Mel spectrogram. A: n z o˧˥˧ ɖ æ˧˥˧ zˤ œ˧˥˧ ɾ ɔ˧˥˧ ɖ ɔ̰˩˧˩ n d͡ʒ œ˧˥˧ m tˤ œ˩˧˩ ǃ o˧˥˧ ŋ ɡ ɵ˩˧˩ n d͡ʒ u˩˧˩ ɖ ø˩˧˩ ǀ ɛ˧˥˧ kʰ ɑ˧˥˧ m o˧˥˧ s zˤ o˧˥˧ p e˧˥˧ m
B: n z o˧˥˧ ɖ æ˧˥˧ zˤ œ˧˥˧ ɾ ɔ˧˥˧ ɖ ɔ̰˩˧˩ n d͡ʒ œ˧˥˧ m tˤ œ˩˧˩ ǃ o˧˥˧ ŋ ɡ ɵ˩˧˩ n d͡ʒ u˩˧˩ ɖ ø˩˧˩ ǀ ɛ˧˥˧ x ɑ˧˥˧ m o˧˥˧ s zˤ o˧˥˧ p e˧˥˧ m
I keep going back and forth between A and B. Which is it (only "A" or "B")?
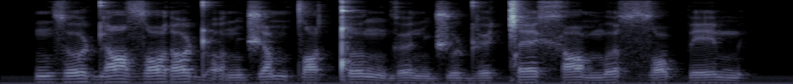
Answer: B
